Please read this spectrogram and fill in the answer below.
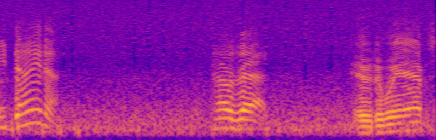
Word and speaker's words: Edina: How do you pronounce that town in Minnesota? Edina.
